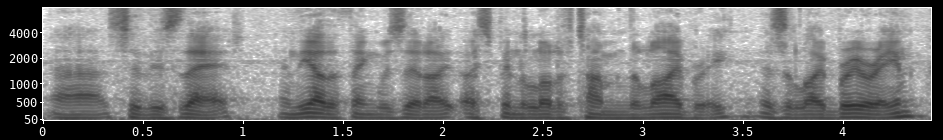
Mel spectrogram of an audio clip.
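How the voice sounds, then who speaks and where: A middle-aged man with a deep voice and a New Zealand accent, chatting as a guest in a relaxed, modest, measured way. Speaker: guest, news presenter. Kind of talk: relaxed interview chat.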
